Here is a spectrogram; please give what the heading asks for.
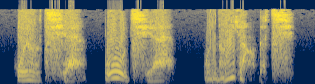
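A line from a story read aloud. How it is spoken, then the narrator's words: Trembling, muttering repeatedly. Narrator (Chinese): 马奶奶…颤抖的手…嘴里啊不停的就在那嘀咕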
